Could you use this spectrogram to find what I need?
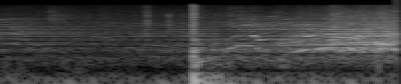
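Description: A gymnast lands on a mat with a sudden thud.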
